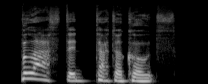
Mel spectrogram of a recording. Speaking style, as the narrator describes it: the storekeeper grumbled when he heard the thump on their roof

